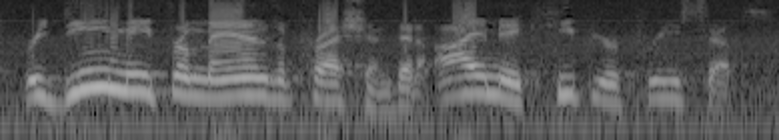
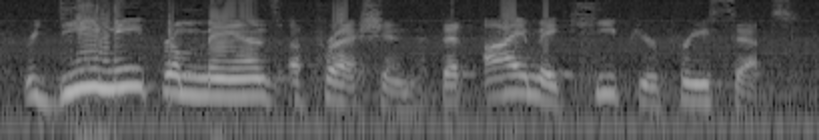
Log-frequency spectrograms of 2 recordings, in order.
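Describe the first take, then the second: The two takes are said the same way.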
